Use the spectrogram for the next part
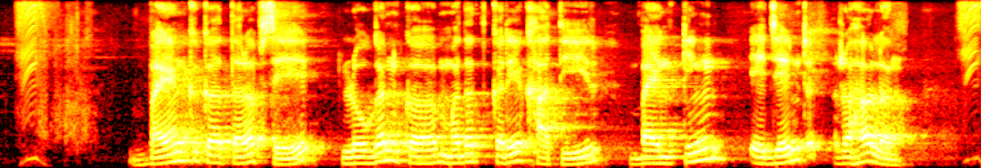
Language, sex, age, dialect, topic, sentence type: Bhojpuri, male, 25-30, Western, banking, statement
